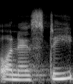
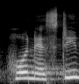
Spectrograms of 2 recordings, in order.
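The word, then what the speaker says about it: honesty: है Dolvi destroys his ऑनेस्टी and fair deal in word होनेस्टी नहीं है इसको और टेस्टी पड़ते हैं एक साइलेंट है तमाम लोग जिन्होने तिजारत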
